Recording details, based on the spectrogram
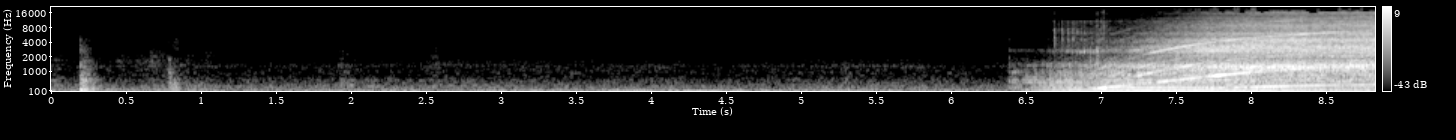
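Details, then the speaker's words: Motor test run with bearing left off: quiet, then spins up to strong, steady high whine with clean even rise and no rattle or grind; running normally and very powerful, variable speed. "You hear how strong that thing is? Yeah. Don't do that, though, gang. This thing is so powerful."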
